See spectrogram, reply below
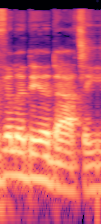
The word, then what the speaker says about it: Villa Diodati: Is that correct? – Yeah, if you take out the 5 second pause between syllables you just gave, the Haunting of Villa Diodati.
